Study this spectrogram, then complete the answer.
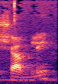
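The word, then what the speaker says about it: Chablis: सो the first area हम देख लेते हैं, that is द शाबली, pronunciation is शाबली, which is ऑन द टॉप.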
